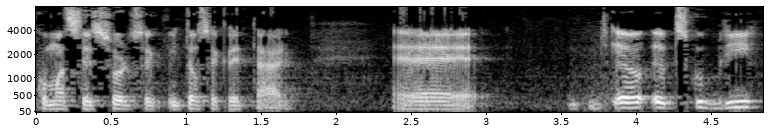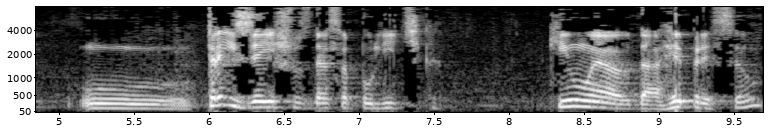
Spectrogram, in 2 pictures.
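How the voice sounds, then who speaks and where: A man's voice with lively intonation. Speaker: police intelligence officer. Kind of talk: public hearing presentation. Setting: public hearing with audience.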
